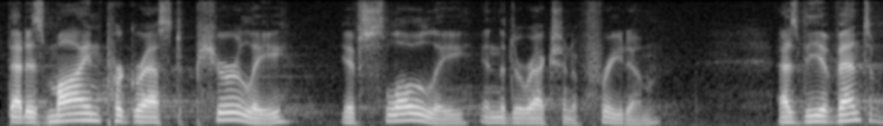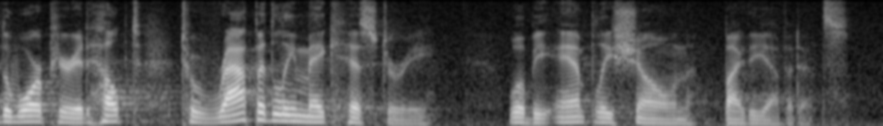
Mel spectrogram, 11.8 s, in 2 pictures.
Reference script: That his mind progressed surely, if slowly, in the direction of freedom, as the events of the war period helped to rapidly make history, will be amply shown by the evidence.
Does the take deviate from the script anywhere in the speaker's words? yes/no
yes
